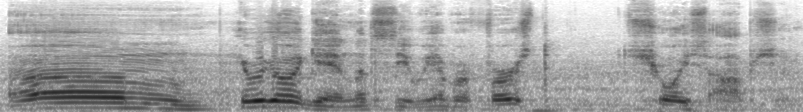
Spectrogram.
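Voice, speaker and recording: A medium-pitched man hosts a gaming video at a measured pace, his intonation lively as he reads game text aloud and makes casual asides. Crowd noise and other sounds run behind him, and the audio is poor.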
